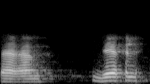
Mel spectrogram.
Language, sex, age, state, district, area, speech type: Maithili, male, 30-45, Bihar, Purnia, rural, conversation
